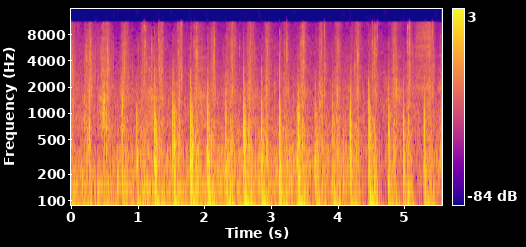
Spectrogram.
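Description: Footsteps thud on a wooden walkway.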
